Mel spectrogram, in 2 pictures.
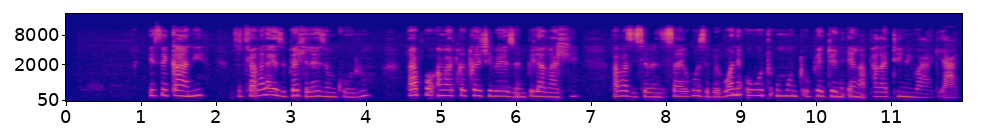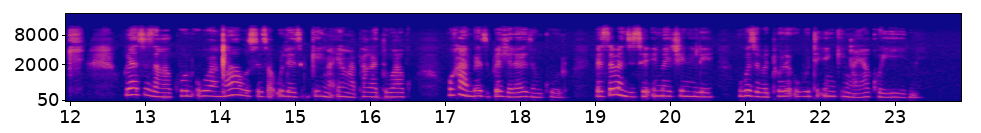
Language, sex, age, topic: North Ndebele, male, 25-35, health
